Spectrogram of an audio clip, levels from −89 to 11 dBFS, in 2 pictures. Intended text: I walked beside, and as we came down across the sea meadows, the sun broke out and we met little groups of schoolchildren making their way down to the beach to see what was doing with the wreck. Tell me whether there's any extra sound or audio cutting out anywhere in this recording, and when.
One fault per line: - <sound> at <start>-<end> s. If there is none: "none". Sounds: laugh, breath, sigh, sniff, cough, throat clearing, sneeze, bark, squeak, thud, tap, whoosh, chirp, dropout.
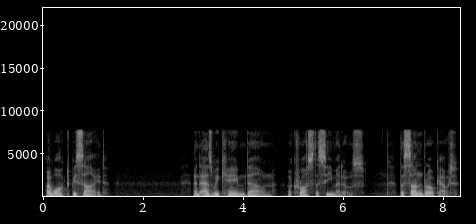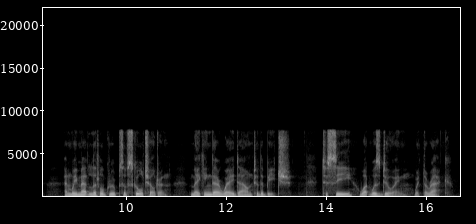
none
